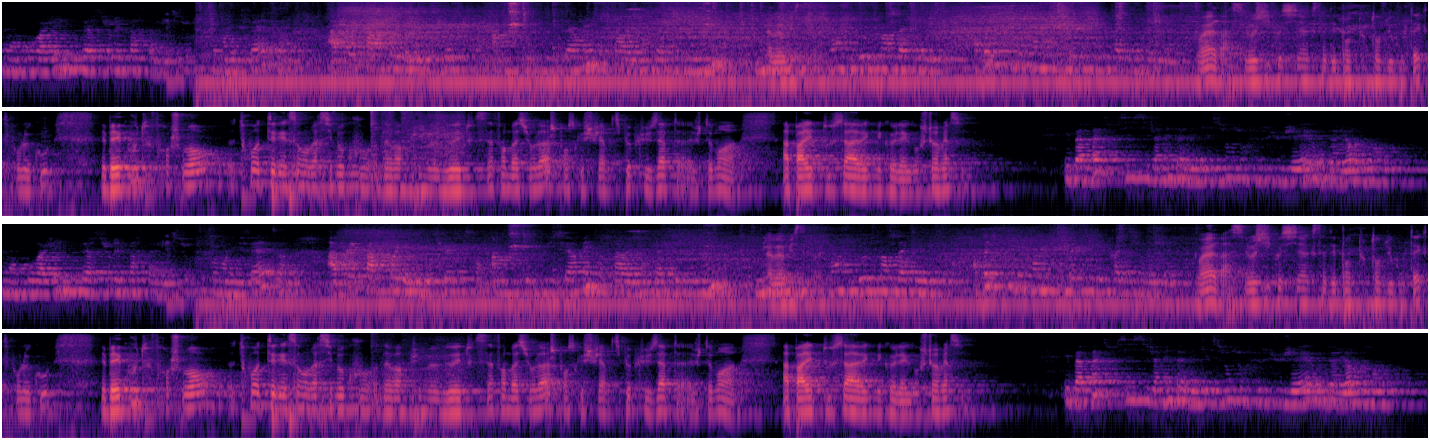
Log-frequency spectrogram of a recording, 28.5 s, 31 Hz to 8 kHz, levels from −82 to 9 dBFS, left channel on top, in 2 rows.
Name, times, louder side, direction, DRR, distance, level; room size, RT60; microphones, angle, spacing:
voice 1, 0.0-11.8 24.9-28.1, right 1 dB, 45° right, 0 dB, 2.4 m, -37 dB
sound 1, 1.9-15.0 15.4-15.5 16.3-16.4 17.5-18.9, left 5 dB, 55° left, 0.5 m, -39 dB
voice 2, 7.7-8.2 9.8-9.9 11.9-23.9, equal, 5° right, 9 dB, 0.5 m, -33 dB
8.6 x 5.6 x 7.3 m, 1.5 s
head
